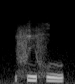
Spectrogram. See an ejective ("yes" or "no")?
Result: no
